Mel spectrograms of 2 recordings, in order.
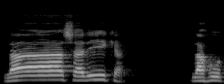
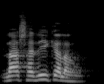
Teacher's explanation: লামের সাথে আলিফ আছে, এখানে এক আলিফ টান দিতেই হবে · Shown in: first take · লা শারীকা লাহু, তার কোনো শরীক নেই, যদি আমরা টান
